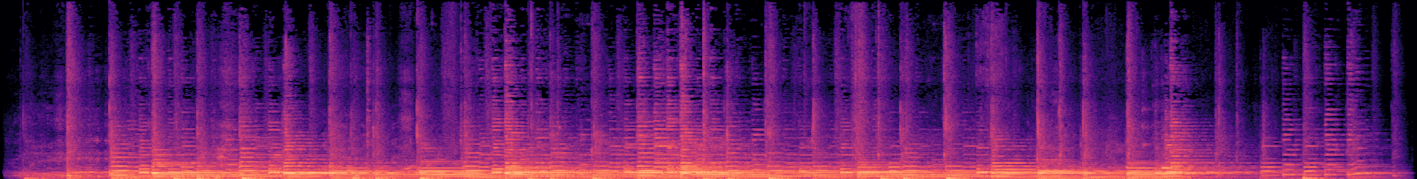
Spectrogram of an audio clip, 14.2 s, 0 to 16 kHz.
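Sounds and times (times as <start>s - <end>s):
zambra music: 0.0s - 14.1s.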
